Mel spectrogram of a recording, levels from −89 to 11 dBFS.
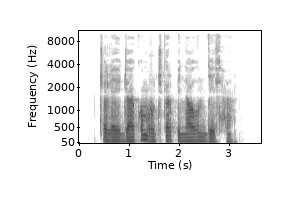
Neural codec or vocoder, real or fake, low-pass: none; real; 9.9 kHz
